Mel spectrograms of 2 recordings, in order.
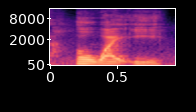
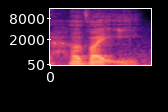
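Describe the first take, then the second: First: The middle consonant is a W sound. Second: The middle consonant is a V sound. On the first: "not Hawaii" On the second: "the W um, is quite often pronounced as a V"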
